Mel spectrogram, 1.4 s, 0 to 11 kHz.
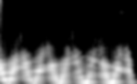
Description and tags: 174 Sec.Lab NeuroSynth C1 B
Neuro Bass by Sec.Lab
